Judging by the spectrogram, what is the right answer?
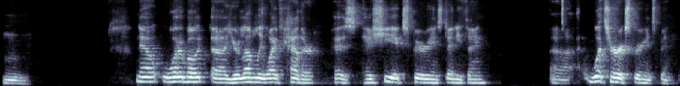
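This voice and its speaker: A man's voice: fairly high pitch, unhurried, darkish tone. A man hosting a panel discussion who puts questions to each guest in turn. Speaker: host. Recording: roomy echo.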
